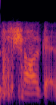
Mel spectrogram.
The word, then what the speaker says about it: chaga: That's called a chaga.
